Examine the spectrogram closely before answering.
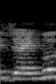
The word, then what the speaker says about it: Django: हो रही होगी इंस्टॉल बोल बोल के जंगो ही मत लिख दीजिएगा साइलेंट होता है।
